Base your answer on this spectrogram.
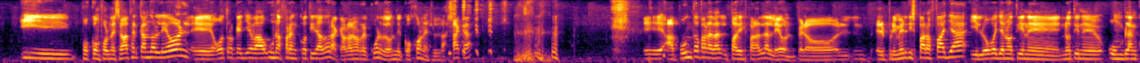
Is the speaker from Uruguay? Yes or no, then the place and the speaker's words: no; Spain; Y soy español, tío, y me duele decirlo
